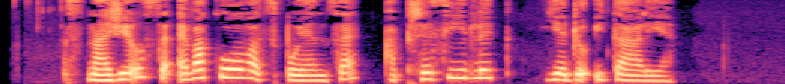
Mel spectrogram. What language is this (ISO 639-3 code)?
ces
